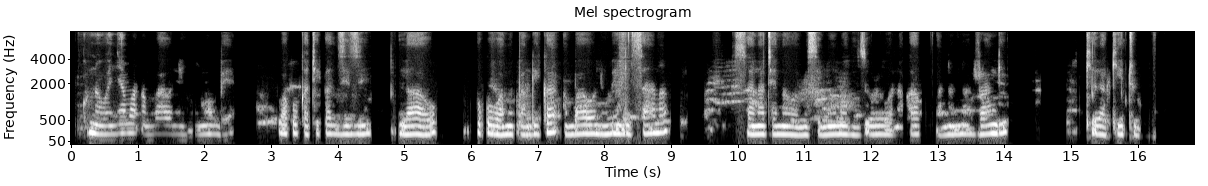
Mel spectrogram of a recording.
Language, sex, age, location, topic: Swahili, female, 18-24, Nairobi, agriculture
